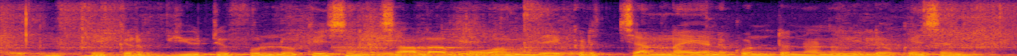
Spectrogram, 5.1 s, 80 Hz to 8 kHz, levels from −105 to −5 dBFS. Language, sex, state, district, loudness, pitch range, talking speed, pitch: Telugu, male, Andhra Pradesh, Srikakulam, -21 LUFS, 140-155 Hz, 130 wpm, 145 Hz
